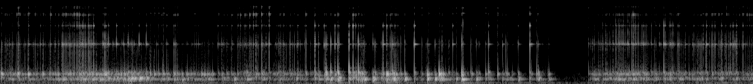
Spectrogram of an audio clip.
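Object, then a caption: Rhinestone-covered hollow cylinder sleeve. Long acrylic nails scratch and tap a hand-sized hollow cylinder covered in purple rhinestones that sits on top of a microphone. The result is a dense, uneven stream of bright clicks and glassy rattling over a steady low tone, with a brief silence before the scratching resumes.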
